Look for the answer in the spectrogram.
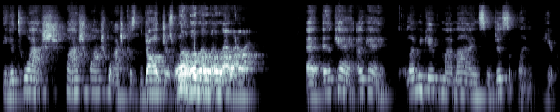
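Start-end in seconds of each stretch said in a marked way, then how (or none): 2.8-3.9 loud imitated dog barks; dog barking. Teacher mimicking her dog barking mid-lesson, loud barks. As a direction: bark like the dog interrupting.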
